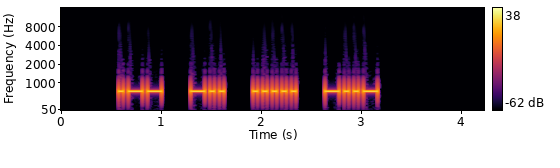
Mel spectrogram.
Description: Morse code, heard as a keyed tone, about 25 wpm, spaced as for 18 wpm, 700 Hz. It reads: WD5X
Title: USA Call Signs - 4 Characters - 2x Character Spacing - 25wpm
